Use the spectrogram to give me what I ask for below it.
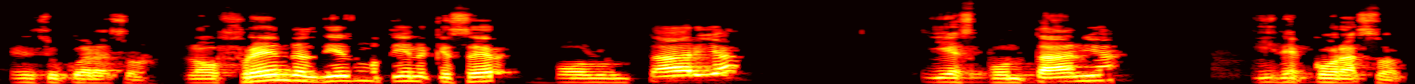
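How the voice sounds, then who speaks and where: A man's voice: medium pitch, unhurried, no room sound. A man preaching a sermon, often asking the congregation whether they are listening. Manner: preaching with frequent call-outs to the congregation; acts out quoted pastors with pushy raised voice. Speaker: pastor.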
